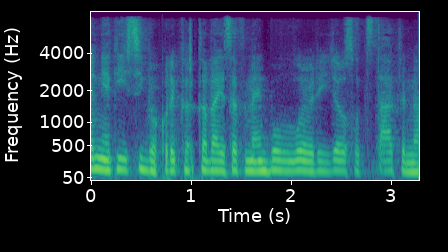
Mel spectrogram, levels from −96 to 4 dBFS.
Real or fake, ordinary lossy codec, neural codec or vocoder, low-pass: fake; AAC, 32 kbps; codec, 16 kHz, 0.5 kbps, X-Codec, HuBERT features, trained on balanced general audio; 7.2 kHz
